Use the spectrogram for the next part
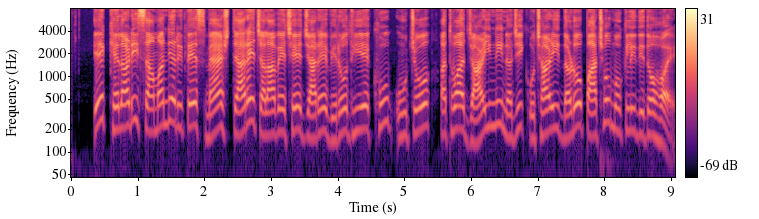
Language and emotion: Gujarati, neutral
